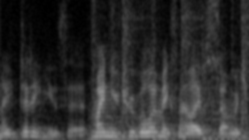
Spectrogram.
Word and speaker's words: NutriBullet: And this video is actually sponsored by NutriBullet. Okay, wait, hold up. I literally said NutriBullet this whole video and then later realized that it's pronounced NutriBullet. I'm just really foreign, so yeah, that's why.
